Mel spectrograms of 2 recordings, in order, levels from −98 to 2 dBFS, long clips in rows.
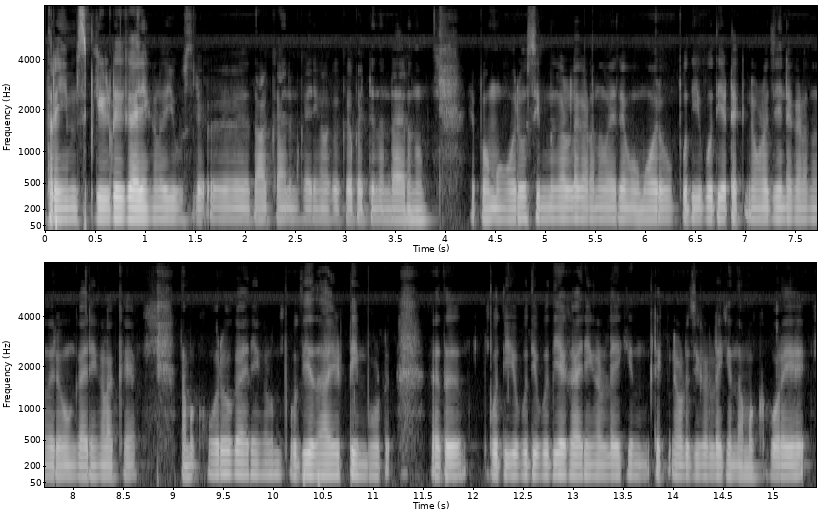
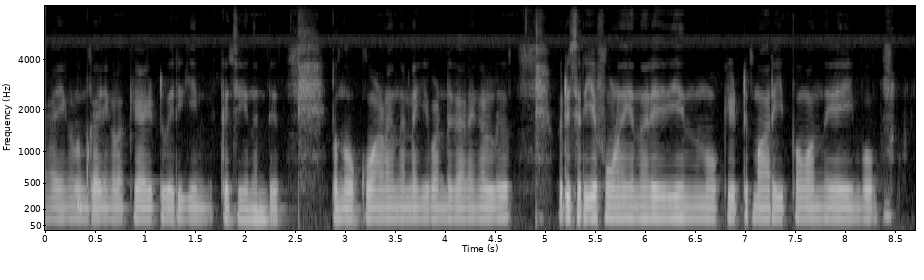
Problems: none marked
